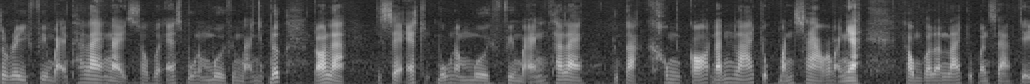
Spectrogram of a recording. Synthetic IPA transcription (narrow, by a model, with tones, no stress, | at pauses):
ə˧zi˧fi˧ənɓa̰ː˧˨ŋt̪ʰaː˨˦jlaː˧nna˨˩jsɔ˧vəː˨˦jʔɛ˦˥ɓo˨˦na˧mːɨ˧əjfi˧ənmɓaː˧˨nɲ˨ə˨˩p̚ɗɨ˦˥k̚ | ɗɔ˨˦laː˨˩˨ | sɛ˧ʔɛ˦˥ɓo˨˦nna˧mːɨ˧əjfi˧ənɓa̰ː˧˩˨nt̪ʰaː˨˦jlaː˧n | t͡ɕʊ˨˦ŋ͡mt̪aː˧xə˧wŋ͡mkɔ˨˦ɗa˨˦jŋ̟laː˨˦jt͡ɕʊ˨˩k͡p̚ɓa˨˦jŋ̟saː˧wka˦˥ɓa̰ː˧˨ɲaː˧xə˧wŋ͡mkɔ˨˦ɗa˨˦jŋ̟laː˨˦jt͡ɕʊ˨˩k͡p̚ɓa˨˦jŋ̟saː˧wt͡ɕḭ˧˨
